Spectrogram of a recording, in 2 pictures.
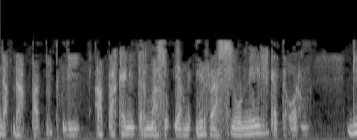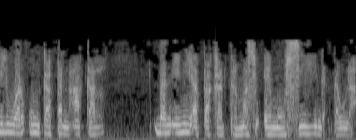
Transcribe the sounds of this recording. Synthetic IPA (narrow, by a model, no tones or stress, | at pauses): ndaʔdapat̪̚it̪u̥di | ʔapakahinit̪ərmasʊk̚jaŋirasionalkat̪aoɾaŋ | diluaruŋkapanakal | daniniapakat̪ərmasʊk̚emosindaʔt̪aulah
